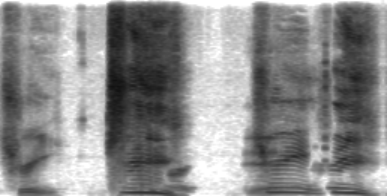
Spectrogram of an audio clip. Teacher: the th they'll pronounce like a t and the T they'll pronounce like a th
